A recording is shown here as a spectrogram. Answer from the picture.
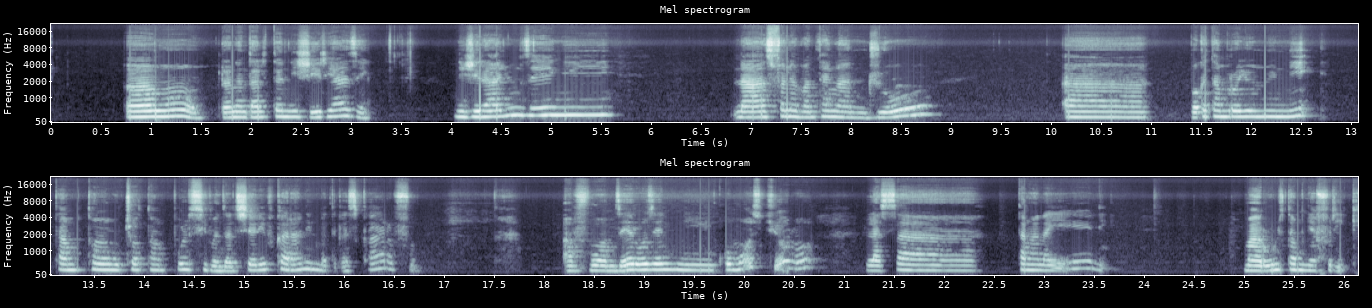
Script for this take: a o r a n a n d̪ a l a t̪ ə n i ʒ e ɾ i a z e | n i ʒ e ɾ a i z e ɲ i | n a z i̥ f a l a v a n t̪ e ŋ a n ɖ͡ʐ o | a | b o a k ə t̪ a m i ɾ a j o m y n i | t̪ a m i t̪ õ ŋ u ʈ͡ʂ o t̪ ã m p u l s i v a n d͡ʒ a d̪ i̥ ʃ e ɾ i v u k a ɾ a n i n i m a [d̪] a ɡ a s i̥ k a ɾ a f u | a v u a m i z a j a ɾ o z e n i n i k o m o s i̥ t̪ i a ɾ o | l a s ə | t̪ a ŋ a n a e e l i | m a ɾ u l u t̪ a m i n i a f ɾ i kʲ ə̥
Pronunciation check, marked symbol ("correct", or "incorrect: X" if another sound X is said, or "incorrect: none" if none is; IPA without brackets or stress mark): correct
